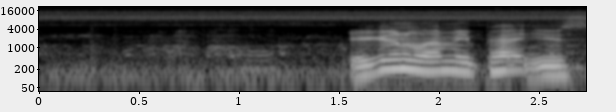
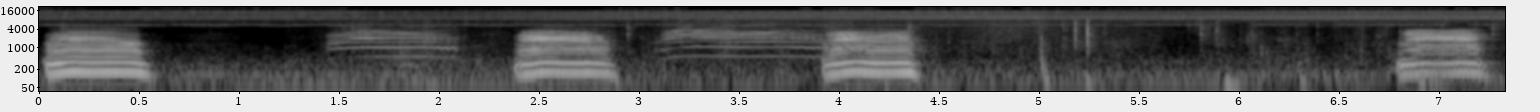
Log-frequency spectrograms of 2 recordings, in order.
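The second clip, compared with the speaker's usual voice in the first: imitated meow; 2 semitones higher, 4 dB quieter, much slower than usual. Meowing to call the cat.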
